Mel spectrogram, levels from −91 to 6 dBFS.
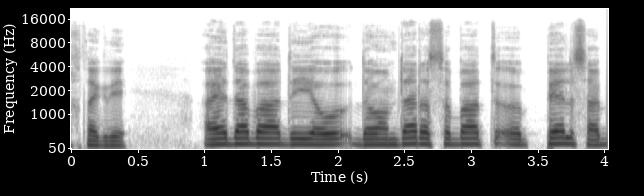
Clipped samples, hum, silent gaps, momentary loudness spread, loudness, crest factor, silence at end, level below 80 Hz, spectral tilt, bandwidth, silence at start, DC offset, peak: under 0.1%; none; none; 7 LU; -20 LUFS; 14 dB; 0 s; -56 dBFS; -7.5 dB/octave; 14.5 kHz; 0.15 s; under 0.1%; -6 dBFS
